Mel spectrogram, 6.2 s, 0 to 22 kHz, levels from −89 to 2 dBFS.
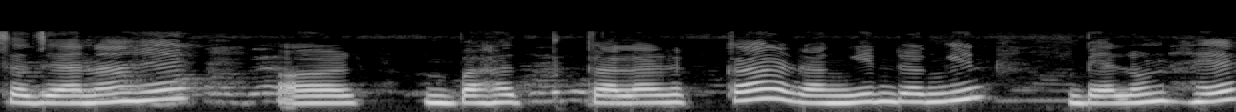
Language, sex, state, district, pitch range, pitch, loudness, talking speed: Hindi, female, Uttar Pradesh, Hamirpur, 235-305 Hz, 270 Hz, -19 LUFS, 95 wpm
